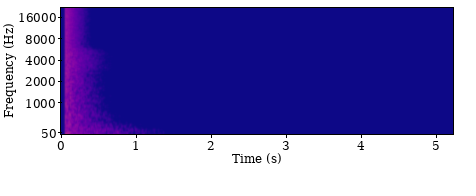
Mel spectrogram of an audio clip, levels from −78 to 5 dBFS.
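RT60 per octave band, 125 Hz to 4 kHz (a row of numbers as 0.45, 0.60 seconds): 2.7, 2.3, 1.7, 1.2, 1.1, 1.3 seconds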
